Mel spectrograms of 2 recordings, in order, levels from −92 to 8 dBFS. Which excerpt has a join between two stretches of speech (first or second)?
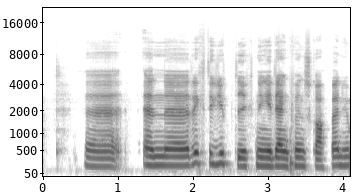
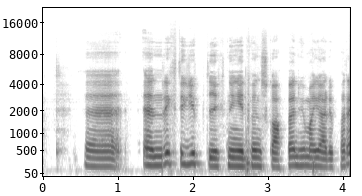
second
